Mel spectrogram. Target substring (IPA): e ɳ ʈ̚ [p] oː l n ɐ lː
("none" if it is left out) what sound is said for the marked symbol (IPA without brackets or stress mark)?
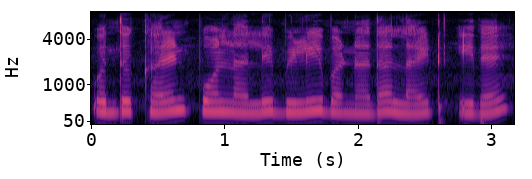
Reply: p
